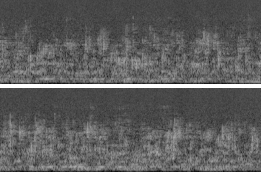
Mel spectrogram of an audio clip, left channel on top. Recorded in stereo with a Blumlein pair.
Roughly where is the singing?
I don't hear singing.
